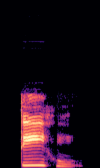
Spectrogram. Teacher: You don't need to pronounce the N. It's just a nasalization sound at the end of the word, like in main.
